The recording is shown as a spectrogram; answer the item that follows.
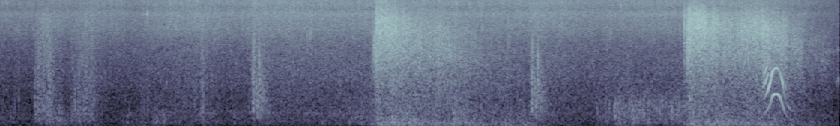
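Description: A Genshin Impact storm rumbles with recurring thunder over a steady wash of rain and wind, with louder cracks and rolls coming in bursts across the stretch.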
